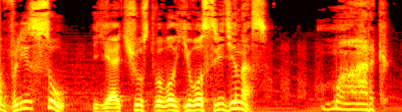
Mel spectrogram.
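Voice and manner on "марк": soft frightened whisper. A narrator's reading. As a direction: whisper his name. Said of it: "прошептала Алиса".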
